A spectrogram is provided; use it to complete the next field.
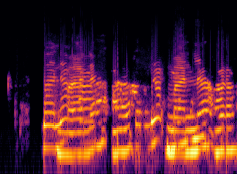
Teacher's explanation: दोनों होंठ हमारे लाइटली बंद होंगे, दोनों होंठों की खुश्की टच होकर हर्फ मीम अदा होता है।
